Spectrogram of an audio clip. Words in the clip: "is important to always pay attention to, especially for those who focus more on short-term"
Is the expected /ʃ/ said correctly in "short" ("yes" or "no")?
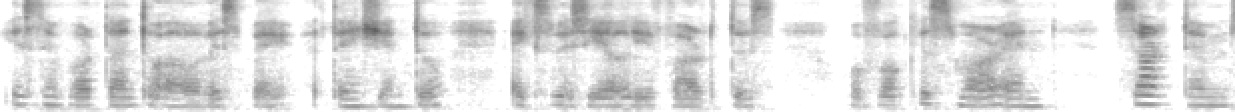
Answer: no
